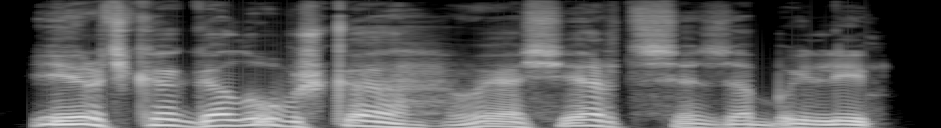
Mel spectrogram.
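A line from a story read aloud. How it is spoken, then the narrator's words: Sad wry smile. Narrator (Russian): грустно усмехнулся Иван Иванович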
